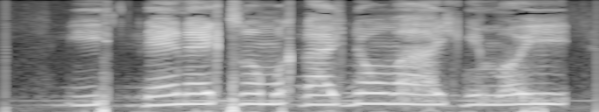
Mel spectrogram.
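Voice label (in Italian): Parlare come gli alieni (effetto reverse), Frase modificata; I bambini, con l'aiuto dell'insegnante, registrano e rielaborano la propria voce al comput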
